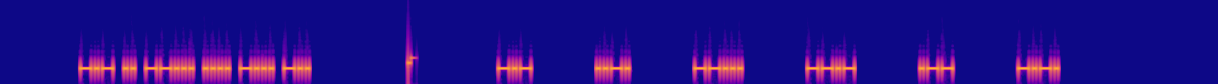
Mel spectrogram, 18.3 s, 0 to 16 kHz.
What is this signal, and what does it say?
Morse code, heard as a keyed tone, about 22 wpm, spaced as for 11 wpm, 700 Hz. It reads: KI7HBD KF7QWC
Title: USA Call Signs - 6 Characters - 6x Character Spacing - 22wpm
